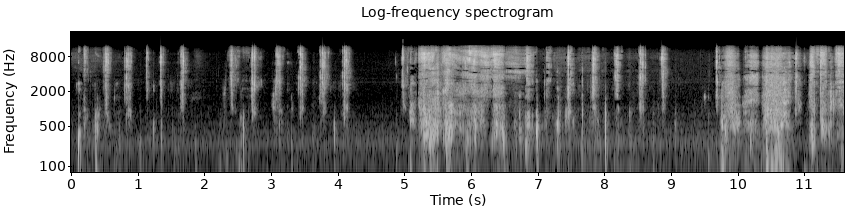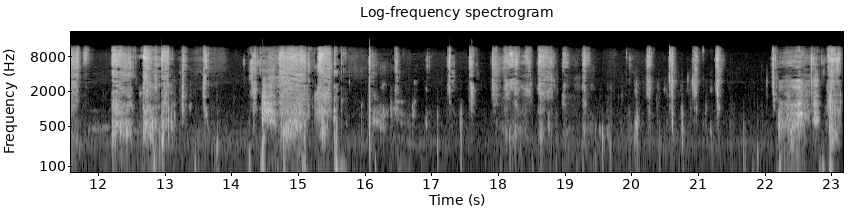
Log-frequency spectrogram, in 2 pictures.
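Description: Close-miked chewing and biting of soft braised lion's head pork meatballs: a run of small wet mouth clicks and smacks, with louder stretches of chewing every few seconds.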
